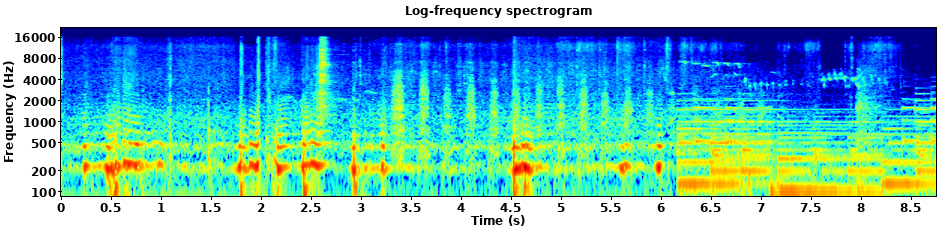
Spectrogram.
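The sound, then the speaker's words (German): A dense, steady hum of many honeybees buzzing at an open hive of a honeybee colony in a garden on a steep south-facing slope in late March, with occasional louder passes and brief clicks, becoming an even drone toward the end. “Also das ist auf jeden Fall in Ordnung, das Bienenvolk.”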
